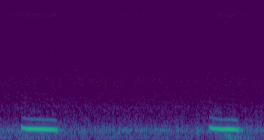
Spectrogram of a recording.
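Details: Two low, whistling snores from a sleeping cat, about four seconds apart, each a level tone sliding slightly downward, with only faint indoor background noise.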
